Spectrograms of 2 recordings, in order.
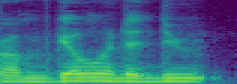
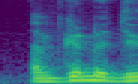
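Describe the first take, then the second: First: Going to is said fully as two separate words. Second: Going to is reduced to one quick word, gonna. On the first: The speaker calls it wrong. "It feels so weird" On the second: The speaker calls it right. "I always say gonna"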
